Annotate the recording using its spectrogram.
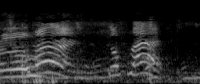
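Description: Small children's high-pitched voices calling out and squealing in short calls, falling quieter near the end.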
